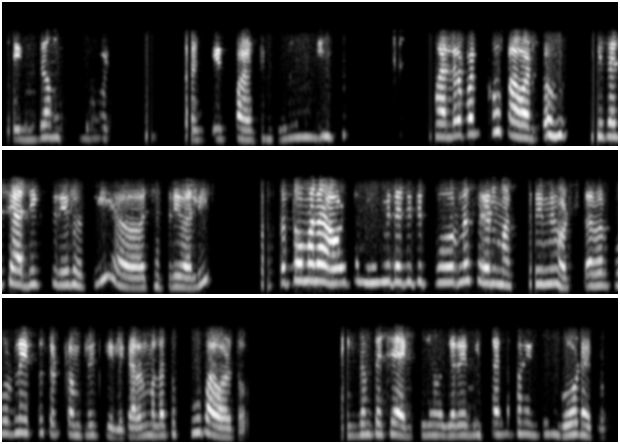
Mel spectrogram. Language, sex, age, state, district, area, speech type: Marathi, female, 30-45, Maharashtra, Buldhana, urban, conversation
